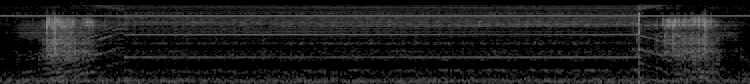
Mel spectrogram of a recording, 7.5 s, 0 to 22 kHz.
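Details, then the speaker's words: HEQ5 Pro equatorial mount, RA axis slewing on the stock gear drive before the belt drive modification: steady high-pitched whine with loud gear clatter at start and stop; noisy gear drive. "Pretty noisy when you stop it, at least."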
